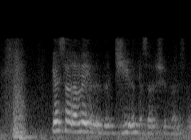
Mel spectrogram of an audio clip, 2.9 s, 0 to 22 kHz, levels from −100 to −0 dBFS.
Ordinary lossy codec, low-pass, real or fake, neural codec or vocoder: Opus, 32 kbps; 7.2 kHz; fake; codec, 16 kHz, 0.5 kbps, FunCodec, trained on Chinese and English, 25 frames a second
